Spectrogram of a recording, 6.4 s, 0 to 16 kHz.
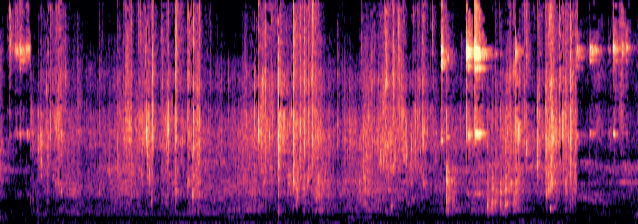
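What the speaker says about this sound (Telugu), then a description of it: "ఇవి కూడా ఇంకా 2 సార్లు శుభ్రంగా కడిగేసుకొని వాటర్ అయితే వంపేసుకొని" Soft swishing and splashing of water as soaked green gram is rinsed by hand in a bowl, with gentle irregular sloshes.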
